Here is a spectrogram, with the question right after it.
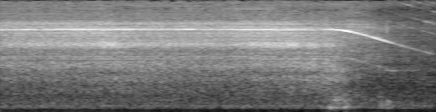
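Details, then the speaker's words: Interproximal reduction on a stone model with water. The bur is too big to open the contact, so it goes gently over the contact area. A steady high-pitched handpiece whine spins down at the end. "I'm not going to break the contact with the burr because as I mentioned the burr is unfortunately too big you can't actually get that final contact I'll still just go over this little contact area here very very gently"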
